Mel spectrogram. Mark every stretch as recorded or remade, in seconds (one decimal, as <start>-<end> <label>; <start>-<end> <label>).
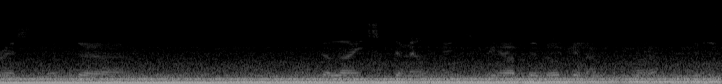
0.0-3.7 recorded; 3.7-4.3 remade; 4.3-5.2 recorded; 5.2-6.5 remade; 6.5-7.2 recorded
